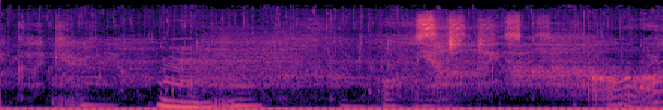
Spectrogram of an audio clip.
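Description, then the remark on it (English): Hot tub jets run with a steady low motor hum and continuous bubbling, gurgling water, even throughout, while soft voiced sounds rise and fall faintly over the churn. “Feel the water jets massaging your back”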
